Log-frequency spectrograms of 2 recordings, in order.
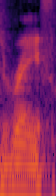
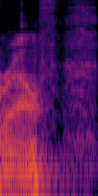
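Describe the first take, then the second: First: The name is said without an l sound. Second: The name is said with an l sound. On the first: The speaker calls it right. "I believe it is Rafe" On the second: The speaker calls it wrong. "not Ralph"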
